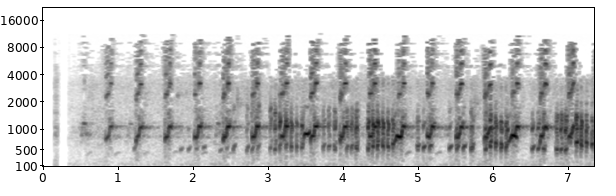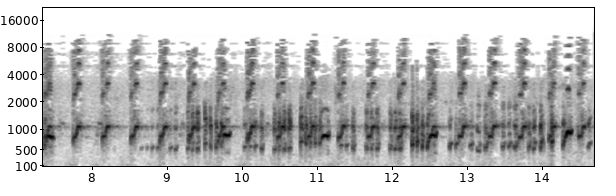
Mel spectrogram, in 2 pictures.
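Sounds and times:
white-breasted waterhen giving short clipped croaks: 0:00.5 - 0:14.6.

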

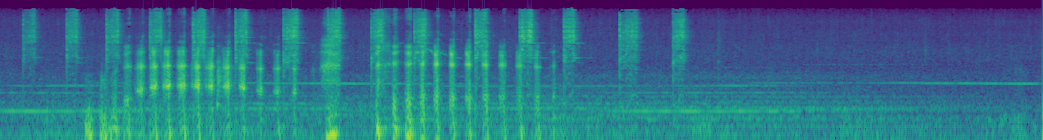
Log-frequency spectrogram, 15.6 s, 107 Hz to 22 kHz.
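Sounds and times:
knife being sharpened on the bottom of a small bowl: 0:00.3 - 0:01.9, 0:02.9 - 0:06.4, 0:07.1 - 0:10.4
laughter: 0:01.3 - 0:08.4.

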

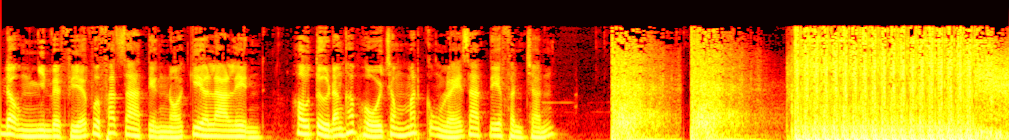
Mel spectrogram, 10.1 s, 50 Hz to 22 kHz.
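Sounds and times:
speech: 0:00.0 - 0:05.6
gun firing continuously in bursts: 0:06.1 - 0:10.0.

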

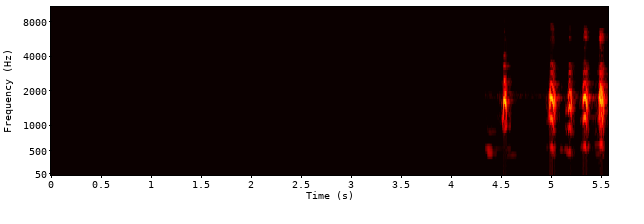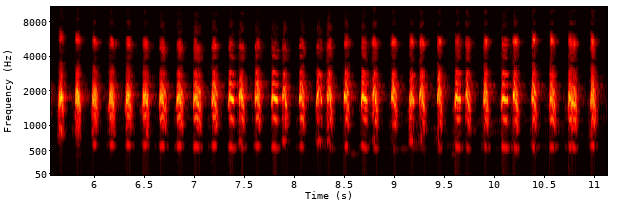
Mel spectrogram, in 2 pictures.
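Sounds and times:
partridge giving harsh grating calls: 0:04.4 - 0:11.1.

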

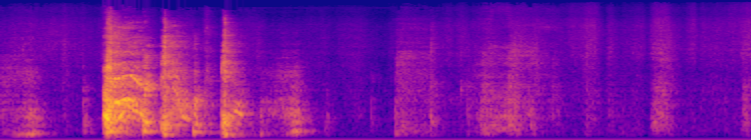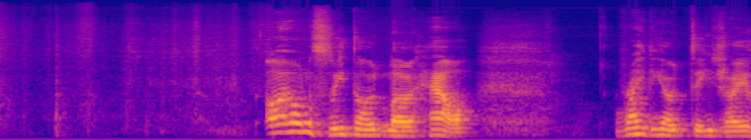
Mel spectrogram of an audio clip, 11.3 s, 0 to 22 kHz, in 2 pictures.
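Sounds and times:
soft rustling: 0:00.0 - 0:08.4
person clearing throat: 0:00.8 - 0:02.4
speech: 0:07.9 - 0:09.5, 0:10.3 - 0:11.2.

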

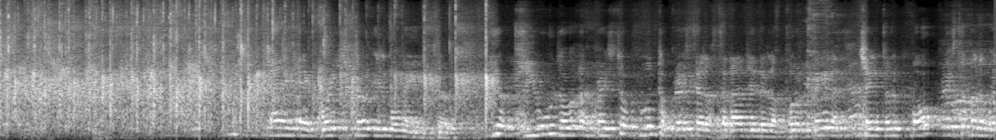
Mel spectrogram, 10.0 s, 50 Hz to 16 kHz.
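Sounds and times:
audience applauding a survivor at the close of a talk: 0:00.0 - 0:05.0
speech: 0:02.8 - 0:09.9.

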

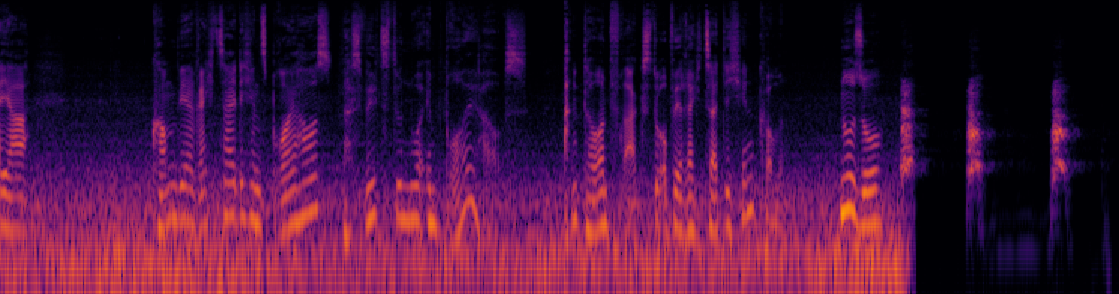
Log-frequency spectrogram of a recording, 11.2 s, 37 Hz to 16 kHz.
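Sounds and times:
speech: 0:00.0 - 0:00.6, 0:01.5 - 0:09.0
stray dog barking: 0:09.0 - 0:11.0.

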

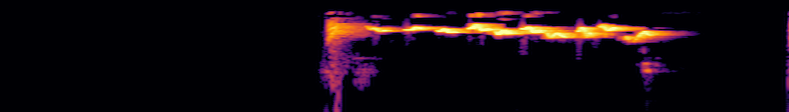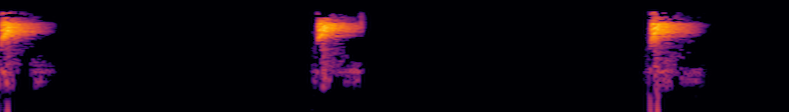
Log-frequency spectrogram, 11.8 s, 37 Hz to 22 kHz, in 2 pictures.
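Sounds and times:
ultramarine grosbeak warbling song: 0:02.5 - 0:05.0
ultramarine grosbeak sharp call notes: 0:02.8 - 0:05.0.

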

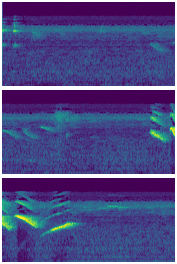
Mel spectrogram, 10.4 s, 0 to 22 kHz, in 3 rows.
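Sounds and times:
Green-winged Saltator singing mellow whistled notes, Boiadeiro song type: 0:06.4 - 0:09.4.

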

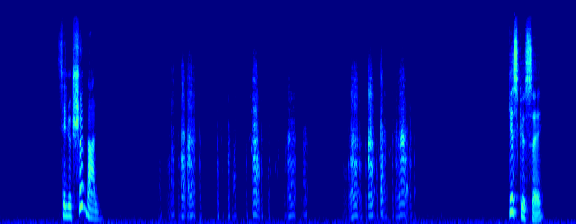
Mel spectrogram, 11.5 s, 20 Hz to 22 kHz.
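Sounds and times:
speech: 0:01.2 - 0:02.1, 0:10.2 - 0:11.0
duck quacking: 0:03.2 - 0:06.2, 0:06.9 - 0:08.4.

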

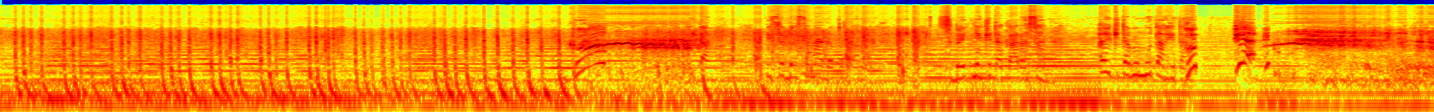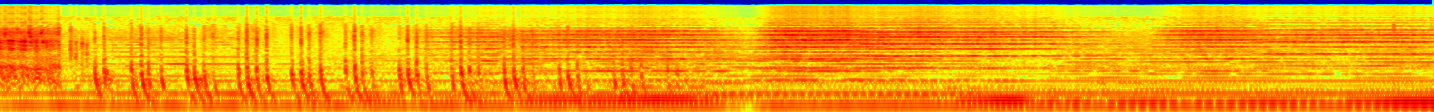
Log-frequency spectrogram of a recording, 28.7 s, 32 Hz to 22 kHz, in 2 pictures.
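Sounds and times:
black horse galloping: 0:00.0 - 0:10.6, 0:12.7 - 0:23.2
loud steady droning hum: 0:00.0 - 0:28.6
black horse neighing: 0:05.7 - 0:07.2, 0:12.4 - 0:15.2
speech: 0:11.1 - 0:12.1.

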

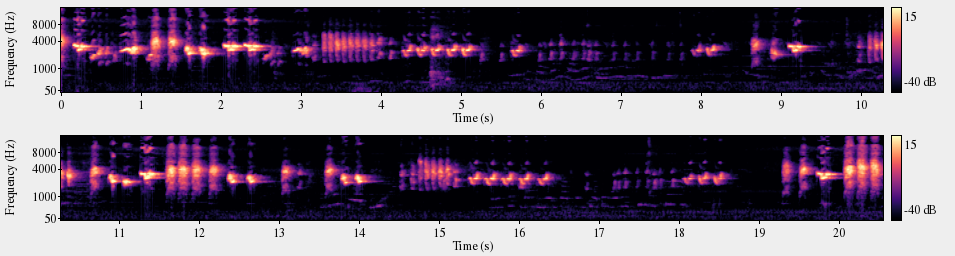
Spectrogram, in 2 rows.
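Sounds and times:
Sooty-headed bulbul singing whistled and chattering phrases: 0:00.0 - 0:05.8, 0:07.9 - 0:09.5, 0:10.7 - 0:16.5, 0:18.0 - 0:20.5.

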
